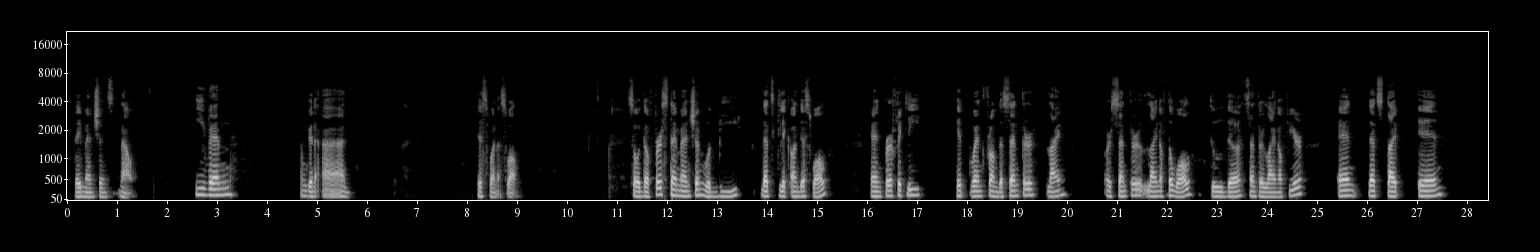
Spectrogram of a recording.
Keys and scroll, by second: 0.0 Escape, 8.3 Escape, 8.6 Escape.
